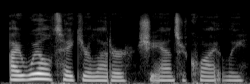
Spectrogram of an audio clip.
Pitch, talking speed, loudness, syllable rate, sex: 195 Hz, 190 wpm, -19 LUFS, 5.3 syllables/s, female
